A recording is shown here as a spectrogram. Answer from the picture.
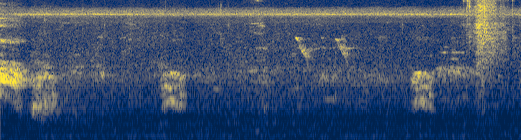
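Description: Faint, scattered short bird chirps, a few separate calls, some falling in pitch, over a quiet background.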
